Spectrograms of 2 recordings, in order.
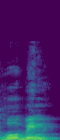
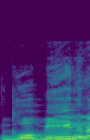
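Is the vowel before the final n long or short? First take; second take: short; long. First: The vowel before the final n is short. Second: The vowel before the final n is long. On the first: The speaker calls it right. "धोबिन बोलेंगे हम लोग" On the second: The speaker calls it wrong. "धोबीन नहीं"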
